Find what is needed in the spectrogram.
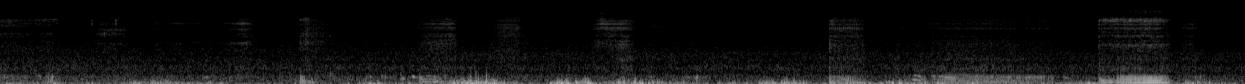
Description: indian man snoring sound asmr sound problem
